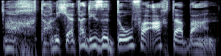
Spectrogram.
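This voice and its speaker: A woman's voice: fairly low pitch, expressive, moderate pace, gravelly, husky, no room sound, studio quality, exaggerated voice. A woman voicing a snappy, dismissive fourteen-year-old sister in an audiobook. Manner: grumpy, dismissive.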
